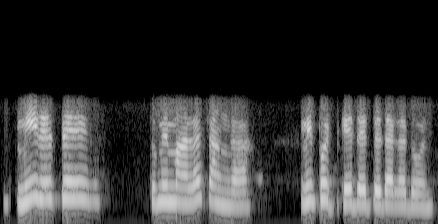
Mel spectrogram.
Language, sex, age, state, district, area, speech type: Marathi, female, 18-30, Maharashtra, Nashik, urban, conversation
